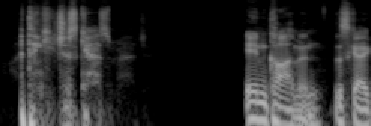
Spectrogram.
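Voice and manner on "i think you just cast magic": hushed, breathy whisper under the breath. Game narrator voices one of the two people the player confronted, whispering.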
